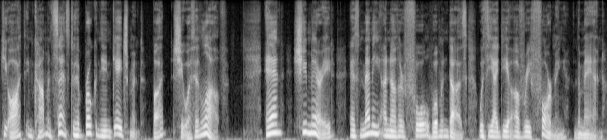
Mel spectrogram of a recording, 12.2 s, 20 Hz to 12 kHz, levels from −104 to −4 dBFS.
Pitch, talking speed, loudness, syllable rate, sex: 125 Hz, 155 wpm, -18 LUFS, 4.4 syllables/s, male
